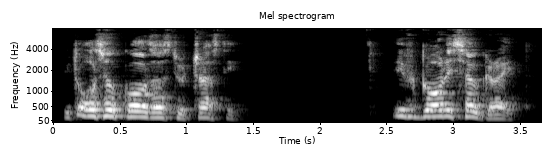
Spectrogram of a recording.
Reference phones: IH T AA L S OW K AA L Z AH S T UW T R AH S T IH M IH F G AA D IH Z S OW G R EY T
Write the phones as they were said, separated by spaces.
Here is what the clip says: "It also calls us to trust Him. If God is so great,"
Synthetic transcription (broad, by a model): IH T AA L S OW K AA L Z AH S T UW T R AH S T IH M IH F G AA D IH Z S OW G R EY T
